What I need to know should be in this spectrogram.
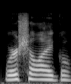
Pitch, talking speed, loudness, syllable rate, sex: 215 Hz, 335 wpm, -14 LUFS, 7.6 syllables/s, female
